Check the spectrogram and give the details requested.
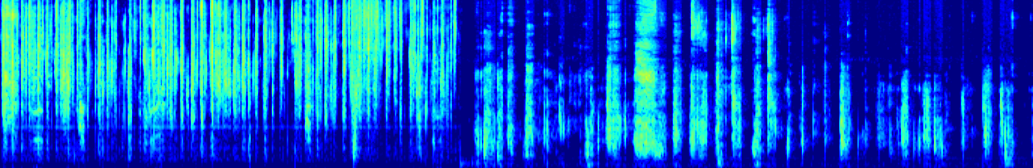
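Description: Close-miked crunching of a raw cucumber slice being bitten and chewed, dense and crisp for about six seconds. Then it changes abruptly to sparser, softer chewing of a mouthful of omelette.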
